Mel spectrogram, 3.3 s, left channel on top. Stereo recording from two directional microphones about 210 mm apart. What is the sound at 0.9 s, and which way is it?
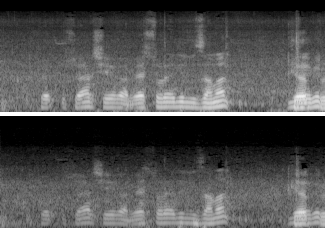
Speech, 60° left (ahead or behind).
